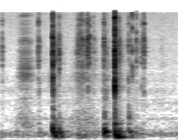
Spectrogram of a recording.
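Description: Computer keyboard typing: a handful of faint, separate keystrokes, the clearest about two-thirds of a second and a second and a half in.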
